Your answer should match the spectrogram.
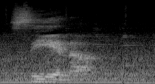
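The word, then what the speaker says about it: Siena: যদি এস ভাওয়েলের আগে বসে, মানে এ ই আই ও ইউ এর আগে যদি বসে, তাহলে ইতালিয়ান এস এর উচ্চারণটা হচ্ছে স। যেমন সিয়েনা, একটা শহরের নাম, যেমন সোলে এর অর্থ হচ্ছে সূর্য।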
